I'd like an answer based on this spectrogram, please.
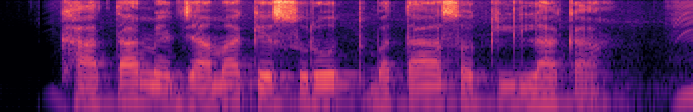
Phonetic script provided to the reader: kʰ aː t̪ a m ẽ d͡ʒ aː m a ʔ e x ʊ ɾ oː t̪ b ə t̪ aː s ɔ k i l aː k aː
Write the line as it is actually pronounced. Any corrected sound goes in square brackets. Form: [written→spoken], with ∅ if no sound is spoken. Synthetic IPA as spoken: kʰ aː t̪ a m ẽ d͡ʒ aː m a [ʔ→k] e [x→s] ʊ ɾ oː t̪ b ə t̪ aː s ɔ k i l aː k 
